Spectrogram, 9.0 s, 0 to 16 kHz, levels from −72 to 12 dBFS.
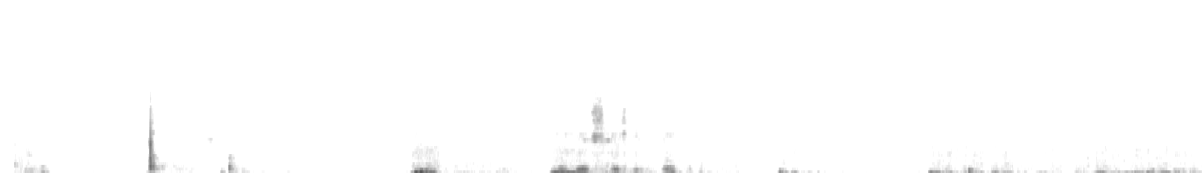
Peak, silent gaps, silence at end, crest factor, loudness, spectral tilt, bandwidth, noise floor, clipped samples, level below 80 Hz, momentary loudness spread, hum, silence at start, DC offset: -6 dBFS; none; 0.15 s; 34 dB; -38 LUFS; -6 dB/octave; 7.2 kHz; -85 dBFS; under 0.1%; -70 dBFS; 23 LU; none; 0.2 s; under 0.1%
